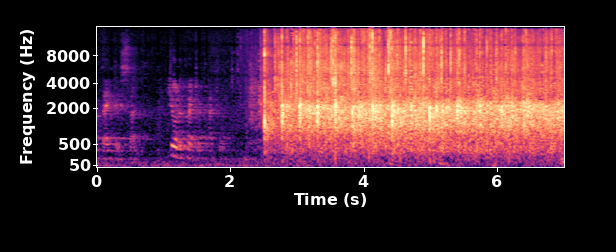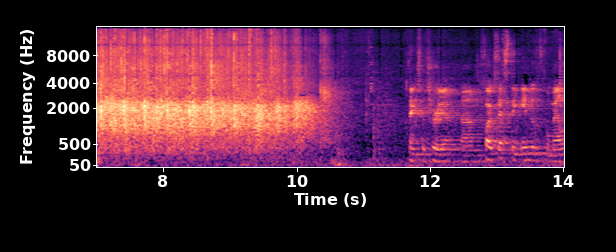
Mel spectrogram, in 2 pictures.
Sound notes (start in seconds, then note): 7.1 applause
